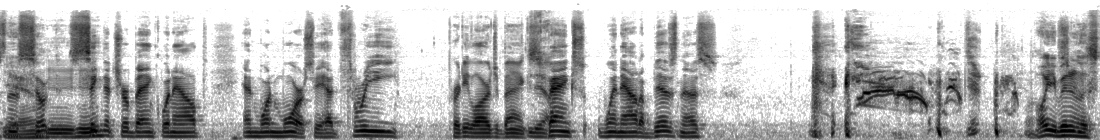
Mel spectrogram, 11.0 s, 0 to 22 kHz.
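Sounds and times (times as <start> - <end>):
speech: 0.0 - 7.2, 8.1 - 8.7, 9.7 - 10.9
short rough coughs: 8.1 - 10.4.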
